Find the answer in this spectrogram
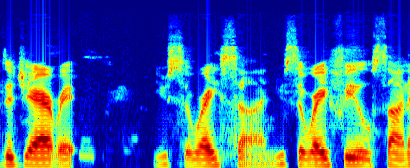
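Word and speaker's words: Cirie: How do you pronounce the name? I don't want to say it wrong. Saray. – Saray, yes.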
